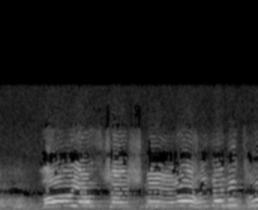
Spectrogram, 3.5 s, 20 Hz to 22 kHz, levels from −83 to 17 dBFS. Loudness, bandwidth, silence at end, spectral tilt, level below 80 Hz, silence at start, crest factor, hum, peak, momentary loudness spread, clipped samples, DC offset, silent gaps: -17 LUFS; 13 kHz; 0 s; -1.5 dB/octave; -42 dBFS; 0 s; 14 dB; none; -4 dBFS; 9 LU; under 0.1%; under 0.1%; none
